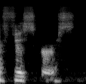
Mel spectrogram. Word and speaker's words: Fiskars: I got a Fiskars. I have better luck with the, Fiskars. You have to say Fiskar.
